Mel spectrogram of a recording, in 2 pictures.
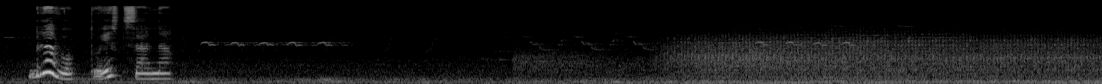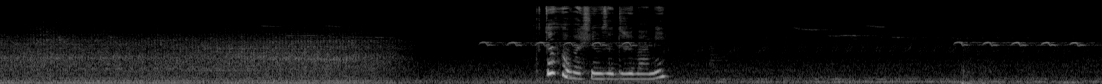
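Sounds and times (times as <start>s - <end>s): cartoon car engine hum: 0.2s - 1.7s, 4.9s - 15.4s.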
